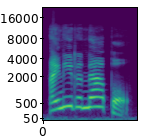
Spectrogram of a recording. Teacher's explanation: The od sound at the end of need links to the es sound of an, and the n sound of an links to the a of apple. It comes out sounding more like, I need an apple. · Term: Linking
